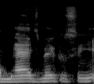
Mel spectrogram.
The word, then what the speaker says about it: Mads Mikkelsen: He's the director and starring Mads Mikkelsen. Am I saying that right? – Yeah, Mads Mikkelsen, yeah.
